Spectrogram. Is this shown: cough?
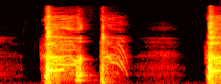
yes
